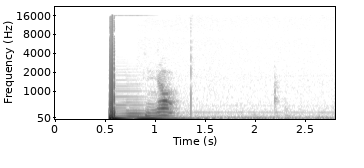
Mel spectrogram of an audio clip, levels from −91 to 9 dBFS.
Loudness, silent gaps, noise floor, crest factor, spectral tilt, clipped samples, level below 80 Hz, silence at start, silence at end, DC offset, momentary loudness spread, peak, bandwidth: -28 LUFS; none; -56 dBFS; 18 dB; -6.5 dB/octave; under 0.1%; -28 dBFS; 0.55 s; 1.55 s; under 0.1%; 16 LU; -2 dBFS; 16.5 kHz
